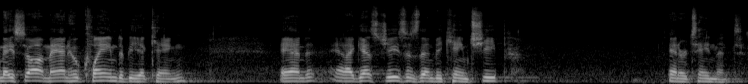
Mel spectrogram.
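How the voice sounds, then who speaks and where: A man preaching a sermon in an earnest way, repeating words, moving between loud emphasis and hushed, quiet phrases. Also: fairly high pitch. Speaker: pastor. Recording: long hall reverb.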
